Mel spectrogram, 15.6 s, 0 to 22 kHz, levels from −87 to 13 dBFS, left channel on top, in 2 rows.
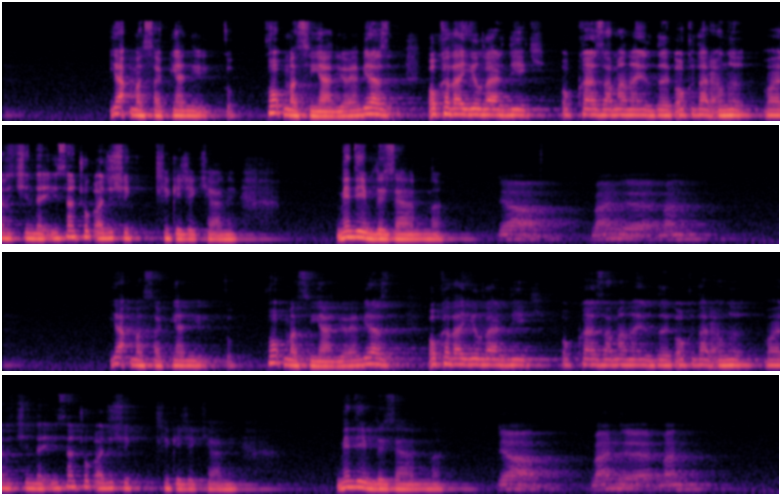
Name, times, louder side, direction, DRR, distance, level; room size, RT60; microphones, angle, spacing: voice 1, 1.1-2.1 2.7-3.9 4.3-9.1 9.4-10.1 11.1-12.2, left 4 dB, 65° left, 18 dB, 0.4 m, -25 dB
voice 2, 12.7-13.2 13.7-14.7, right 1 dB, 50° right, 4 dB, 1.9 m, -40 dB
19.0 x 15.5 x 4.5 m, 1.2 s
head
